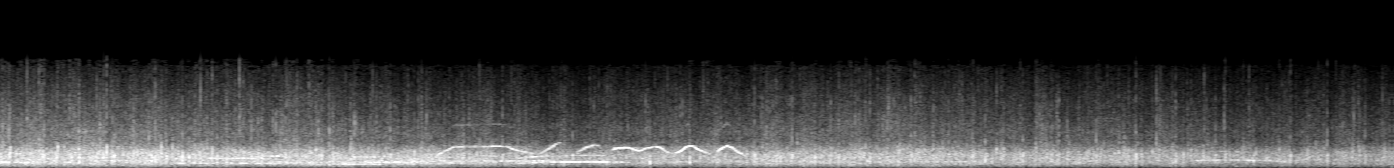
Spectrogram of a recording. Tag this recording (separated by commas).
people clapping, Applause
